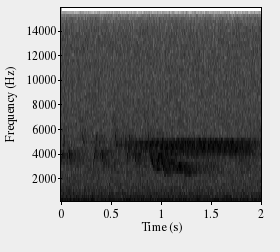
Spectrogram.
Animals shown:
Ovenbird (Seiurus aurocapilla), Red-eyed Vireo (Vireo olivaceus), Pine Warbler (Setophaga pinus)

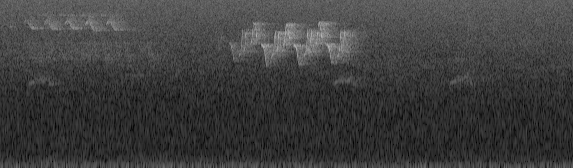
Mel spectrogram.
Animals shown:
Black-and-white Warbler (Mniotilta varia), Ovenbird (Seiurus aurocapilla), Common Yellowthroat (Geothlypis trichas), Blue Jay (Cyanocitta cristata)

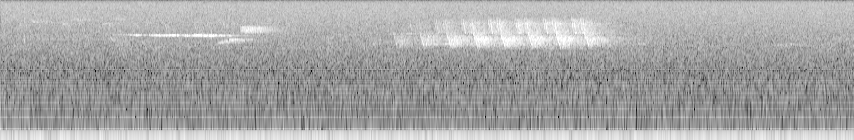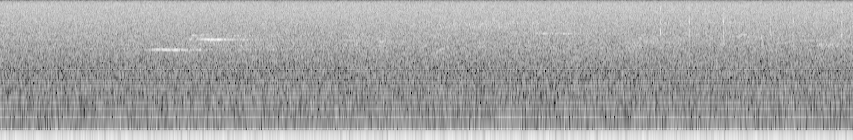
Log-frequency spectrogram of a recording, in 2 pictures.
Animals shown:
Ovenbird (Seiurus aurocapilla), Black-throated Green Warbler (Setophaga virens), Black-and-white Warbler (Mniotilta varia), Hermit Thrush (Catharus guttatus)

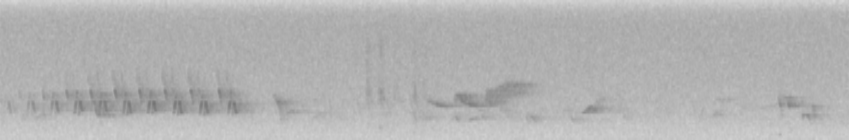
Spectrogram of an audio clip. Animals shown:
Ovenbird (Seiurus aurocapilla), Black-throated Blue Warbler (Setophaga caerulescens), Red-eyed Vireo (Vireo olivaceus)

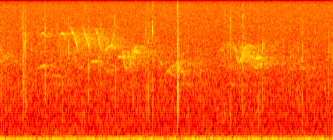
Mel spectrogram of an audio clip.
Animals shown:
Red-eyed Vireo (Vireo olivaceus), Yellow Warbler (Setophaga petechia)

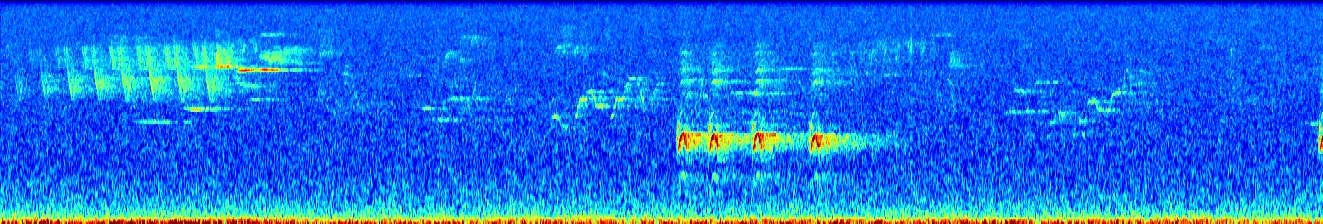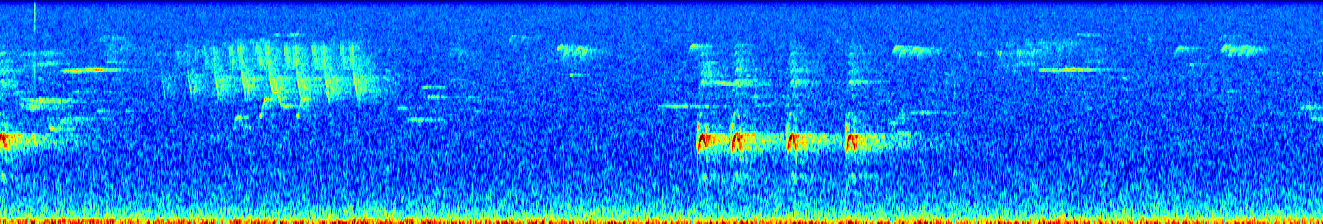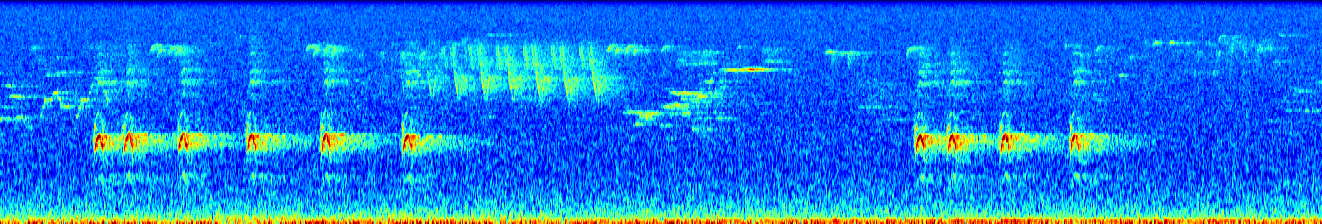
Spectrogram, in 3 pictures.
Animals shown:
Blackburnian Warbler (Setophaga fusca), Swainson's Thrush (Catharus ustulatus), Black-capped Chickadee (Poecile atricapillus), unidentified call, Black-throated Green Warbler (Setophaga virens), American Crow (Corvus brachyrhynchos), Hermit Thrush (Catharus guttatus), Ovenbird (Seiurus aurocapilla), Wood Thrush (Hylocichla mustelina)

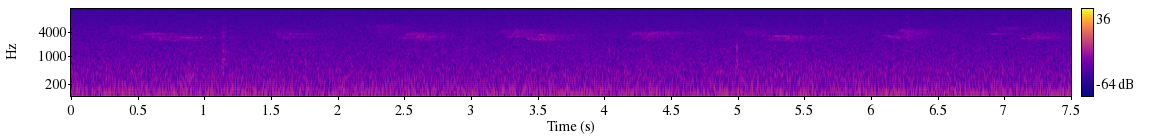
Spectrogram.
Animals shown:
Red-eyed Vireo (Vireo olivaceus)

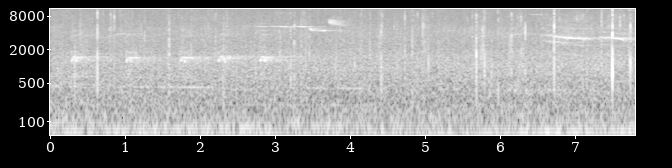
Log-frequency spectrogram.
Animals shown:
Eastern Wood-Pewee (Contopus virens), Pine Warbler (Setophaga pinus), Black-throated Green Warbler (Setophaga virens), American Crow (Corvus brachyrhynchos), Blue Jay (Cyanocitta cristata)

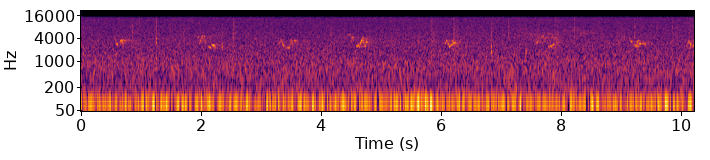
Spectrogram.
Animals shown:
Red-eyed Vireo (Vireo olivaceus)

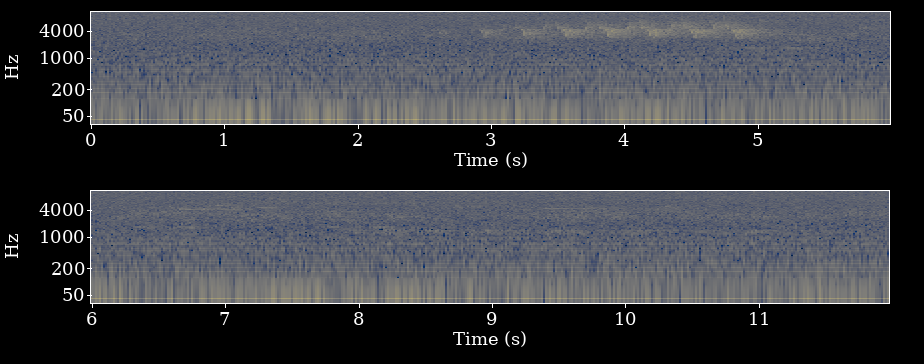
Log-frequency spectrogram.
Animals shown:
Winter Wren (Troglodytes hiemalis), Ovenbird (Seiurus aurocapilla), American Crow (Corvus brachyrhynchos), Blue Jay (Cyanocitta cristata)

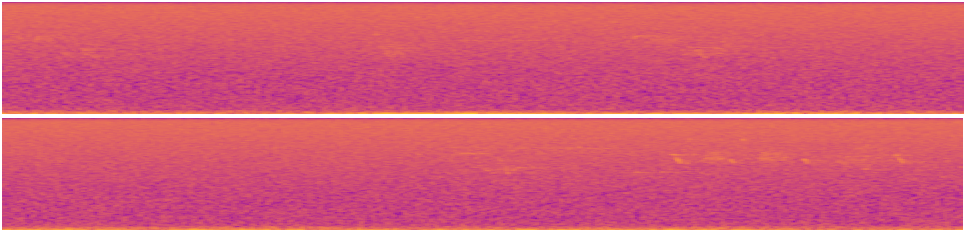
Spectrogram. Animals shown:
unidentified call, Red-eyed Vireo (Vireo olivaceus)

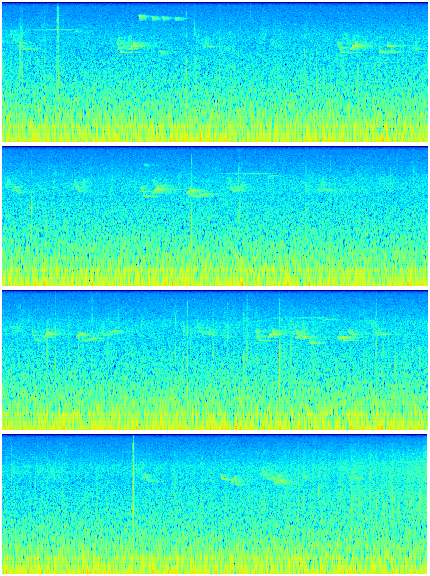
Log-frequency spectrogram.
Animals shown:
Ovenbird (Seiurus aurocapilla), Red-eyed Vireo (Vireo olivaceus), American Robin (Turdus migratorius), Black-throated Green Warbler (Setophaga virens), unidentified call

